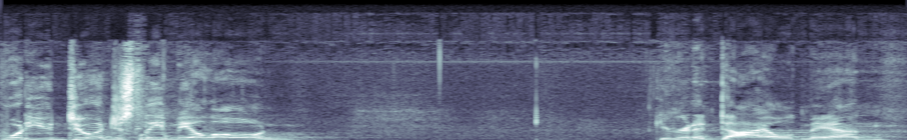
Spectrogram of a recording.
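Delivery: high, exasperated retold yell; mock yell back. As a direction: call back pleadingly without full shouting. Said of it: "and yells back".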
